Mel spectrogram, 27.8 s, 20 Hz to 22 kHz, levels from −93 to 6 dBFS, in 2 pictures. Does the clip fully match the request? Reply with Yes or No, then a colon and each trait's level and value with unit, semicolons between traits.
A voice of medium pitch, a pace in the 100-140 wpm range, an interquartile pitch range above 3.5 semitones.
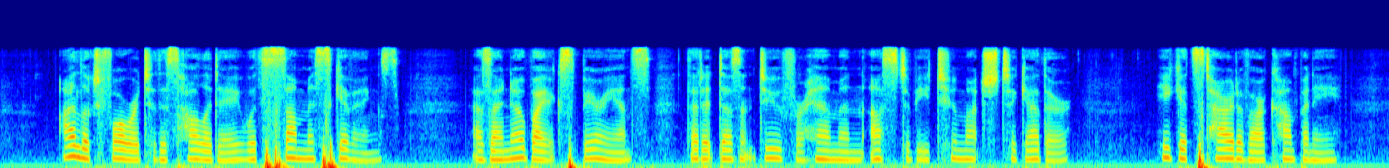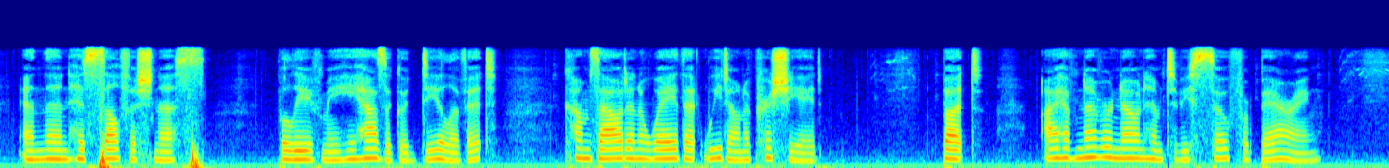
No: medium, 170 Hz; slow, 135 wpm; narrow, 2.4 semitones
